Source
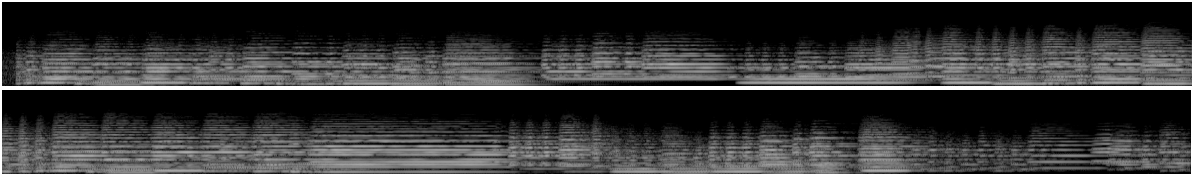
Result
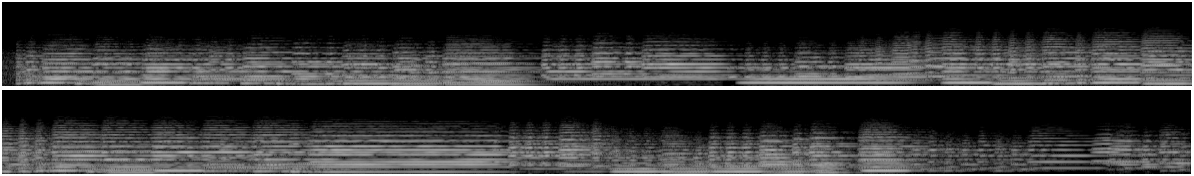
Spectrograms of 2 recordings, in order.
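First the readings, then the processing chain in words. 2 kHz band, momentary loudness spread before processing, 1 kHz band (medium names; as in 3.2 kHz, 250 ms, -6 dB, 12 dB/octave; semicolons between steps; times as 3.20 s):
-0.5 dB, 9 LU, +0.5 dB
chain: in parallel at -11 dB: overload inside the chain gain 29.5 dB; on the sum: distance through air 180 m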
